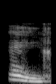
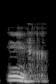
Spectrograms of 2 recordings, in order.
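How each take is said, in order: First: The vowel glides from e into i. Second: The vowel is a plain e without glide. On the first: This is the full written form of the word. "ese es el sonido real de esta palabra" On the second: This is how it is normally said in everyday speech. "se come la i del medio"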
